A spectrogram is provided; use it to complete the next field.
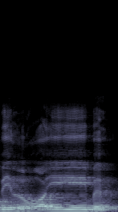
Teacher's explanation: വഅദർ റഹ്മാനു ഇബാദഹു ബിൽ ഗൈബ്. ഗൈനിൽ തഫ്ഖീം കൊടുക്കുക. അന്ത്യത്തിൽ സാക്കിനത്തായ ബാ അതിന് ഖൽഖല കുബ്റ നൽകി വ്യക്തമാക്കി അതിനെ വഖഫിൽ ശബ്ദം കേൾപ്പിച്ച് ഉച്ചരിക്കുക.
